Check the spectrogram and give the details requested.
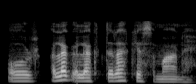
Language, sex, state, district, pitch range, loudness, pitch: Hindi, male, Bihar, Supaul, 120-165 Hz, -25 LUFS, 150 Hz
